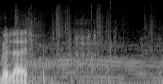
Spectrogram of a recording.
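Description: A pickaxe chips and breaks stone blocks.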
